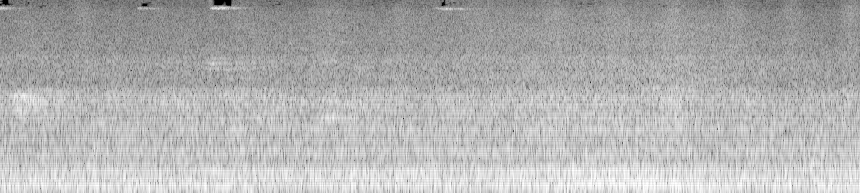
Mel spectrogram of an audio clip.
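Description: Steady outdoor background noise, an even low rumble and hiss like distant road traffic, with no distinct events.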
